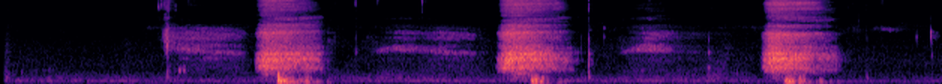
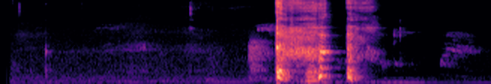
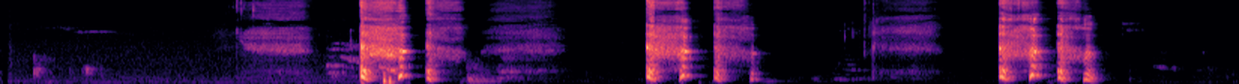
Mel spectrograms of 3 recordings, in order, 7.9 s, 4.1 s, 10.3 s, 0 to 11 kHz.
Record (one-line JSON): {"exhalation_length": "7.9 s", "exhalation_amplitude": 11173, "exhalation_signal_mean_std_ratio": 0.37, "cough_length": "4.1 s", "cough_amplitude": 32768, "cough_signal_mean_std_ratio": 0.23, "three_cough_length": "10.3 s", "three_cough_amplitude": 32768, "three_cough_signal_mean_std_ratio": 0.26, "survey_phase": "beta (2021-08-13 to 2022-03-07)", "age": "65+", "gender": "Female", "wearing_mask": "No", "symptom_none": true, "smoker_status": "Never smoked", "respiratory_condition_asthma": false, "respiratory_condition_other": false, "recruitment_source": "REACT", "submission_delay": "2 days", "covid_test_result": "Negative", "covid_test_method": "RT-qPCR", "covid_ct_value": 40.0, "covid_ct_gene": "N gene", "influenza_a_test_result": "Negative", "influenza_b_test_result": "Negative"}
